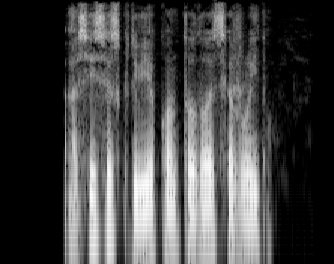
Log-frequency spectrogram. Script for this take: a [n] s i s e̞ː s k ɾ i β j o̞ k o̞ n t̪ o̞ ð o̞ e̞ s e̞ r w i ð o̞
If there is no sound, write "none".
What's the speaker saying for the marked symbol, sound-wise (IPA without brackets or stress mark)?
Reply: none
